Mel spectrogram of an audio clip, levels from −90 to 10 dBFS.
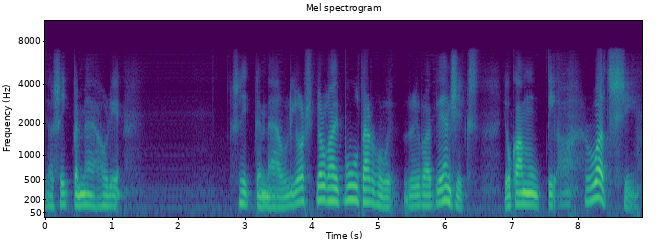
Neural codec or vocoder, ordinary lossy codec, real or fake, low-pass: codec, 16 kHz, about 1 kbps, DyCAST, with the encoder's durations; none; fake; 7.2 kHz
